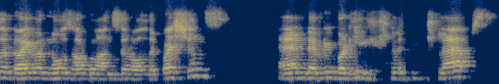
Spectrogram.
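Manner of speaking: usual speaking voice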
